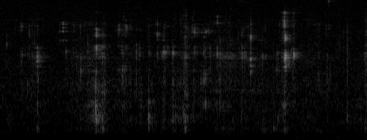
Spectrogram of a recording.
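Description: A woman whispers softly close to a microphone.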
